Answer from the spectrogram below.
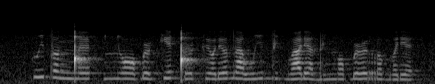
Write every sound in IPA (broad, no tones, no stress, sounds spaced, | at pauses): kʷ i d ʌ ŋ͡ǃ ɛ | ʎ ɔ ɓ ə˞ kʲ ɛ ɡ͡ǃ ə˞ kʲ ɔ ɾʲ ʌ d a w i d i ɡʷ a ɾʲ a d i ŋ ɔ ɓ ə˞ r ɔ ɡʷ ɛ ɾʲ ɛ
